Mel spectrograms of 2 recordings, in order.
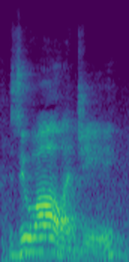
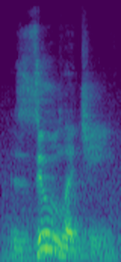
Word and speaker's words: zoology: It's not zoology, it's just zoology. Rhymes with eulogy.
